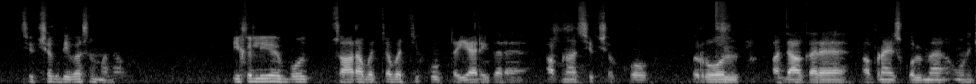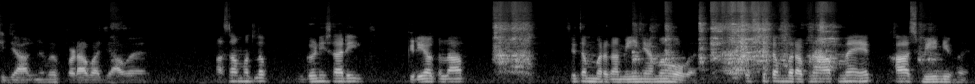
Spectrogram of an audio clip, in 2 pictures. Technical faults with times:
0.00-19.52 noise suppressor artifacts
0.01-1.25 speech cut by the noise suppressor
2.33-11.28 speech cut by the noise suppressor
11.92-15.58 speech cut by the noise suppressor
17.48-19.46 speech cut by the noise suppressor

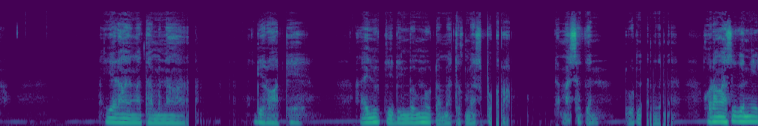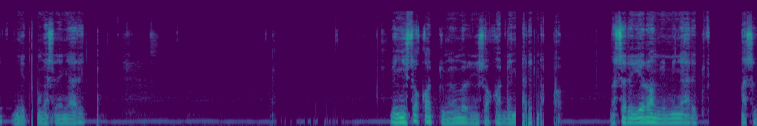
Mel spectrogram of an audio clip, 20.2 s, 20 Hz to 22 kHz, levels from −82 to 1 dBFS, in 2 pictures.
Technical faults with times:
2.48-3.23 Bluetooth dropout
6.56-7.33 Bluetooth dropout
8.56-8.96 Bluetooth dropout
10.51-10.62 Bluetooth dropout
13.80-14.71 Bluetooth dropout
16.99-17.55 Bluetooth dropout
19.57-20.01 Bluetooth dropout

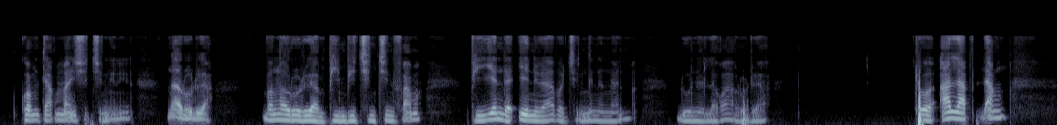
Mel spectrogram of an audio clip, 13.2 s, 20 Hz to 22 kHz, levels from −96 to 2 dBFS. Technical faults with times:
0.00-13.22 Nellymoser compression
1.15 pre-echo
4.11 pre-echo
5.88 pre-echo

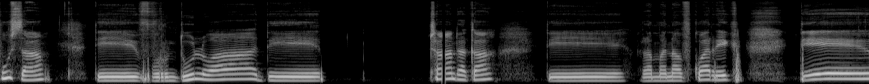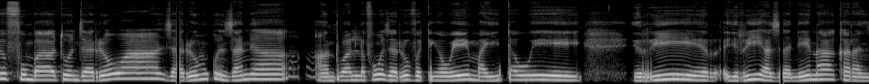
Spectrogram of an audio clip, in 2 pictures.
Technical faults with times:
4.42-4.45 gap at a join of encoded pieces
10.45-10.49 gap at a join of encoded pieces
16.49-16.52 gap at a join of encoded pieces

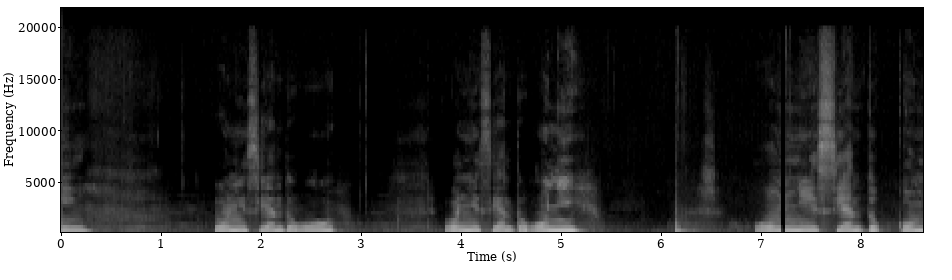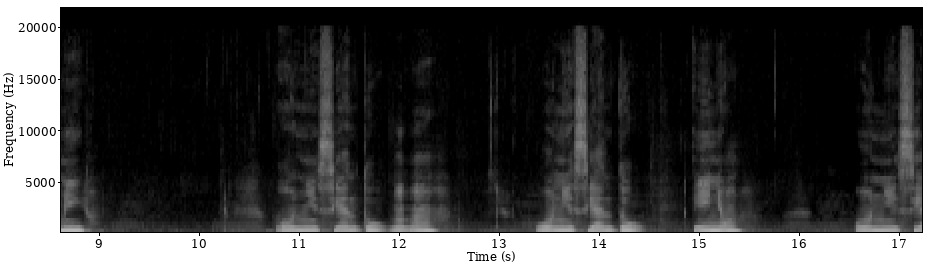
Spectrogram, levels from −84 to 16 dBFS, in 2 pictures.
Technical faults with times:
7.19-7.23 block of digital silence

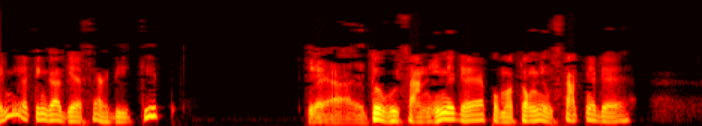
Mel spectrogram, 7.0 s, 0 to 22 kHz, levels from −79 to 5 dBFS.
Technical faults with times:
0.00-7.03 WMA compression

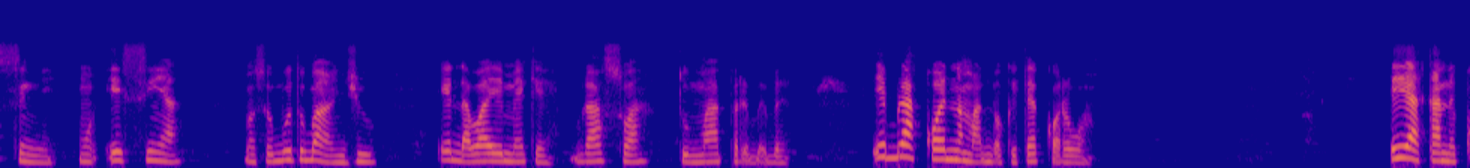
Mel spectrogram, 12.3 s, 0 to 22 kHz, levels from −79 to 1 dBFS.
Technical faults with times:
7.96-8.07 AMR bit errors

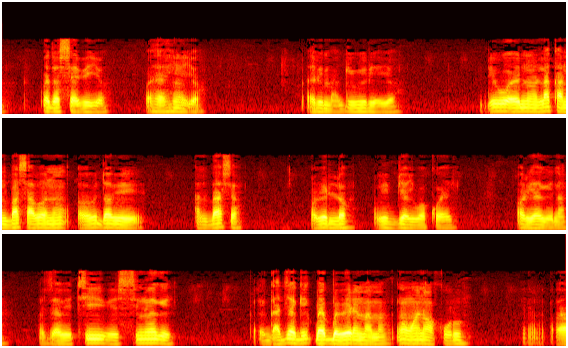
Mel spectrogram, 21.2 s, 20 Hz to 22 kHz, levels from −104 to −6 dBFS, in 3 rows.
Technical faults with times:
0.00-21.15 AAC compression
6.83-7.22 hard clipping
9.70-9.76 hard clipping
17.71-18.46 hard clipping

